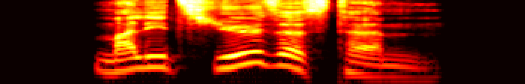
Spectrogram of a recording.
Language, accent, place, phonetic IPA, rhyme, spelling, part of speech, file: German, Germany, Berlin, [ˌmaliˈt͡si̯øːzəstəm], -øːzəstəm, maliziösestem, adjective, De-maliziösestem.ogg
- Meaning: strong dative masculine/neuter singular superlative degree of maliziös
